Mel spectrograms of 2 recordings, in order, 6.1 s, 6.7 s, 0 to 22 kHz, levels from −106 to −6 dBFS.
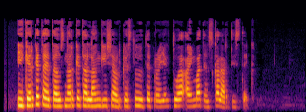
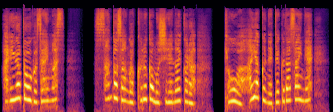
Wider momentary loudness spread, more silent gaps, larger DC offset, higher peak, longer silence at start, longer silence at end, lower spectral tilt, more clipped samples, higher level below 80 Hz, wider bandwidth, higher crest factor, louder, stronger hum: about the same, 12 LU vs 11 LU; second, none vs 1.71-1.87 s, 4.27-4.48 s; neither; about the same, -2 dBFS vs 0 dBFS; first, 0.35 s vs 0.05 s; first, 1.15 s vs 0.3 s; first, -4.5 dB/octave vs -1.5 dB/octave; neither; second, -76 dBFS vs -58 dBFS; second, 10.5 kHz vs 16.5 kHz; about the same, 20 dB vs 16 dB; second, -22 LUFS vs -15 LUFS; neither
